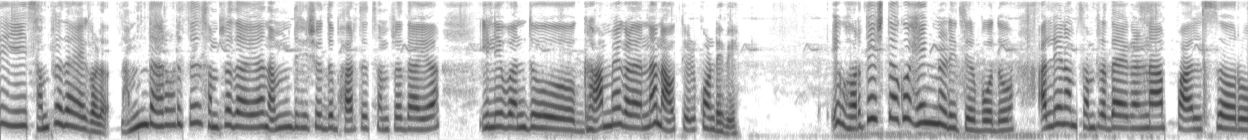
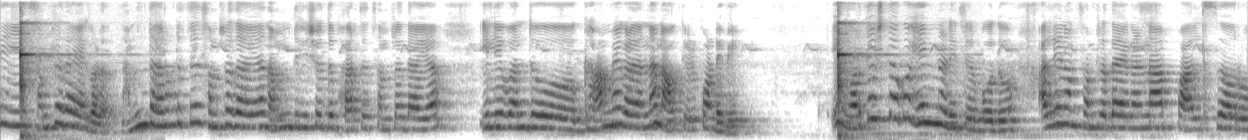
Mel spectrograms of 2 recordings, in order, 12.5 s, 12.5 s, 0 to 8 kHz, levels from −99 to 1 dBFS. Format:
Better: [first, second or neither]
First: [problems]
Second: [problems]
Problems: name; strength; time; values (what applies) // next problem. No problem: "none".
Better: first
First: none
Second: background sound (Piano); 1 dB above the speech // room echo; dies away in 0.5 s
